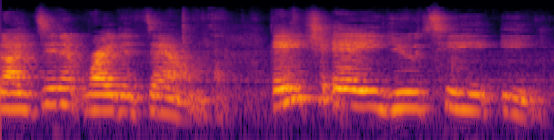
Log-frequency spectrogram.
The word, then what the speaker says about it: haute: Haute. Hot. Yeah. Haute. Oat. Hope. You don't even pronounce the H. It's oat. Oh, I Oat. I always used to say hot.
